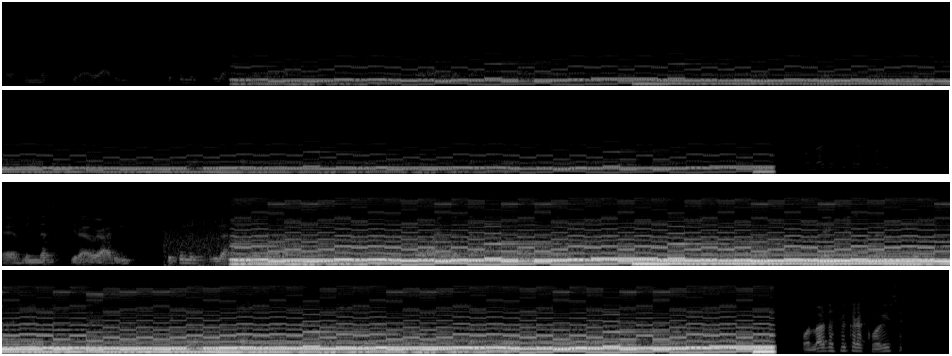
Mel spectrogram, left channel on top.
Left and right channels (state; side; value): quieter; left; 24.2 dB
